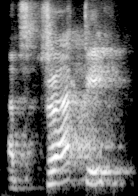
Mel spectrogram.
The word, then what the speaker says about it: abstracted: for the study is abstracted from the scientist's abstracts. You can clearly notice the change in the pronunciation in this example. Just because of the stress on abstracted, the first syllable ab becomes weak.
